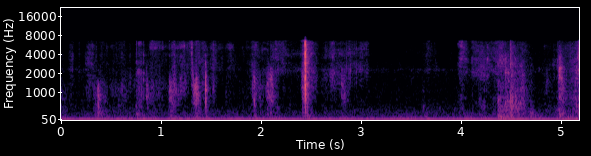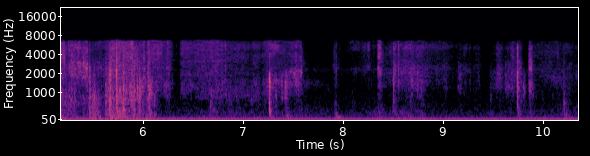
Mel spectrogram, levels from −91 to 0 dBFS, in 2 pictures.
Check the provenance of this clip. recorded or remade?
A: recorded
